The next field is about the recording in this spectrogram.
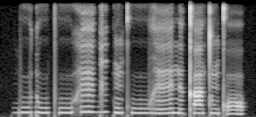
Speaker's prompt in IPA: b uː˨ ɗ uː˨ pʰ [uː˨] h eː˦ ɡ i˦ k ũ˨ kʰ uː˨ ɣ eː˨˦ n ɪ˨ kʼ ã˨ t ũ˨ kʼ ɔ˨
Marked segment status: correct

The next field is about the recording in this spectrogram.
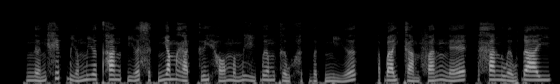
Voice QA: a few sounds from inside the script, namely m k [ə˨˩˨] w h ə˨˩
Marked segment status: incorrect: ə˨˩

